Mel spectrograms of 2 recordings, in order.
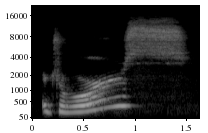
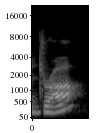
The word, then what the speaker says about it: drawer: my room was my drawers which people down here call it a draw draw in your draw it's d r a w e r drawer maybe I don't say it properly but it's a drawer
